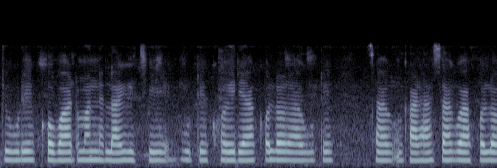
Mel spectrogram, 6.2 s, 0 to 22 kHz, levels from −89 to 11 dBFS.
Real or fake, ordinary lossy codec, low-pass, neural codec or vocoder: fake; Opus, 24 kbps; 7.2 kHz; vocoder, 44.1 kHz, 80 mel bands, Vocos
